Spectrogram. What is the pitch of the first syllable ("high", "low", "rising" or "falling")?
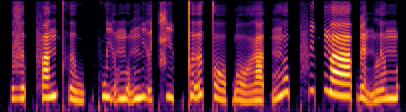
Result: low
